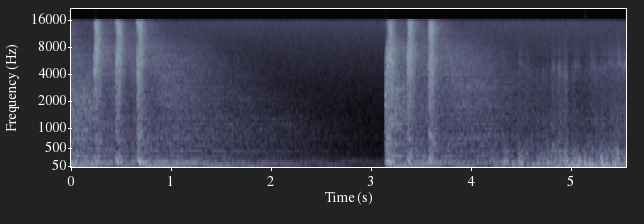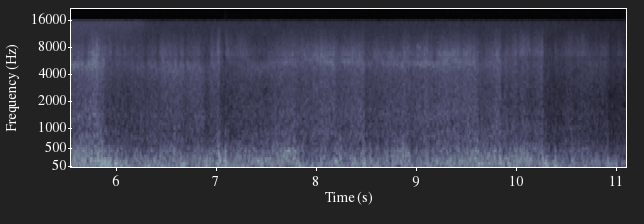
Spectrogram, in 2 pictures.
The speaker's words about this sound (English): The wind coming off the English Channel onto the Normandy beaches is always brisk, sometimes very strong. It seems to whip ferociously up the steep cliffs at Pointe du Hoc, a rock face climbing dramatically from the water with waves crashing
